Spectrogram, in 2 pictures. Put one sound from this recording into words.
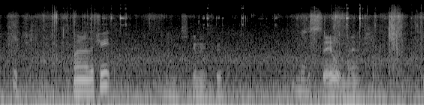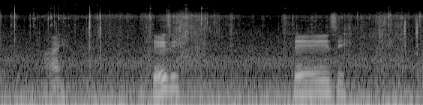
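A man speaks calmly close by, outdoors.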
